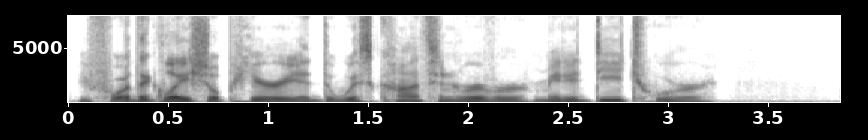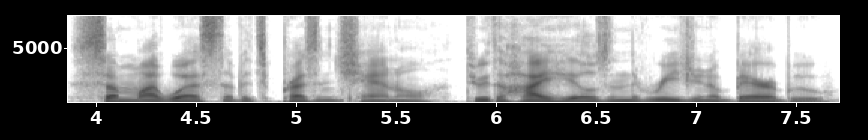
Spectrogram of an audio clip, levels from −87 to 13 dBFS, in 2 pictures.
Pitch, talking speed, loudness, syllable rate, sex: 105 Hz, 200 wpm, -21 LUFS, 5.8 syllables/s, male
